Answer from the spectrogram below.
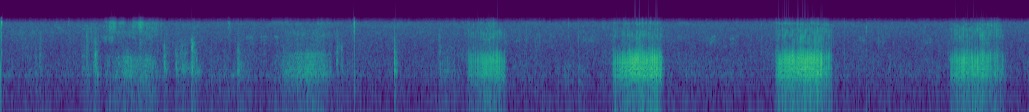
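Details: Adult man napping and snoring loudly: rasping snores about every three seconds grow steadily louder, with a steady background hiss.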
